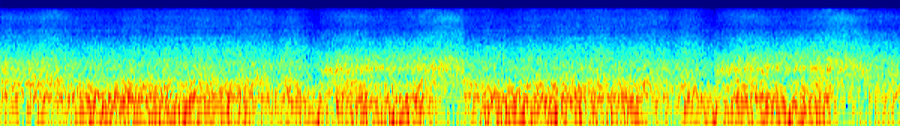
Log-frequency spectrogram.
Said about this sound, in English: Yes, the wind whistles across the plain, but apart from that, the lake lies silent most of the time.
